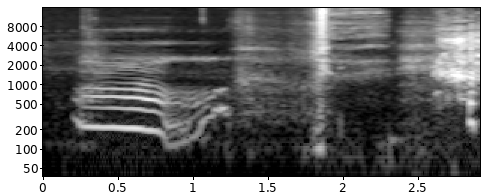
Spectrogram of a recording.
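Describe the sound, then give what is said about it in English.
A drawn-out groan of pain, low and voiced, wavers and bends in pitch before trailing off into breathy rustling and a few scattered noises. “Oh, the groan of pain.”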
